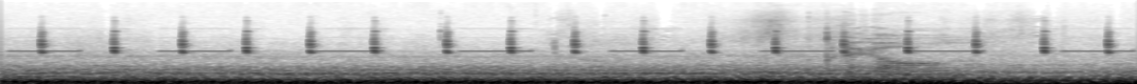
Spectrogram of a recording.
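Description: A truck engine rumbles steadily at low speed while maneuvering a trailer, with a repeating high electronic beep ticking over the constant drone.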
